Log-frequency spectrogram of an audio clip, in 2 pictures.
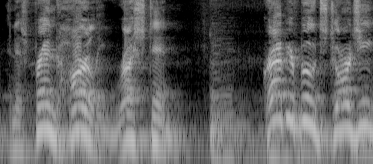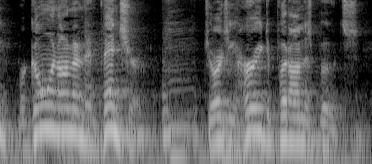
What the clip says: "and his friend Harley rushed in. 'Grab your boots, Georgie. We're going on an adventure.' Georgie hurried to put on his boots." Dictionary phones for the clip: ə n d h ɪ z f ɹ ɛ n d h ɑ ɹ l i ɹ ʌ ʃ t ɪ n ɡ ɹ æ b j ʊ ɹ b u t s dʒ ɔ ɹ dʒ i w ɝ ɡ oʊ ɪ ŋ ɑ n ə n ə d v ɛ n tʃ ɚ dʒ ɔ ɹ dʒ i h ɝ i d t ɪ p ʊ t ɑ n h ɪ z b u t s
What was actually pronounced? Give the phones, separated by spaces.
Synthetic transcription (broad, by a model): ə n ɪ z f ɹ ɛ n d h ɑ ɹ l i ɹ ʌ ʃ t ɪ n ɡ ɹ æ b j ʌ ɹ b u t s dʒ ɔ ɹ dʒ i w ɝ ɡ oʊ ɪ ŋ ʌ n ə n ə d v ɛ n tʃ ɚ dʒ ɔ ɹ dʒ i h ɝ i d t ɪ p ʊ t n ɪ z b u t s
